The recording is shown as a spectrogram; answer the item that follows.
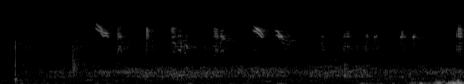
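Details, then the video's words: Eurasian nuthatch heard faintly in a quiet setting, giving a scattered series of short, high, sharp chirps, some downward-slurred, spaced irregularly over a few seconds, with a soft background hiss. "Nuthatch chirping sounds"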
